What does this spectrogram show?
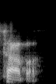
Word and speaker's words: topo: It's topo because it's topography, right? Yeah, it's tapa.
